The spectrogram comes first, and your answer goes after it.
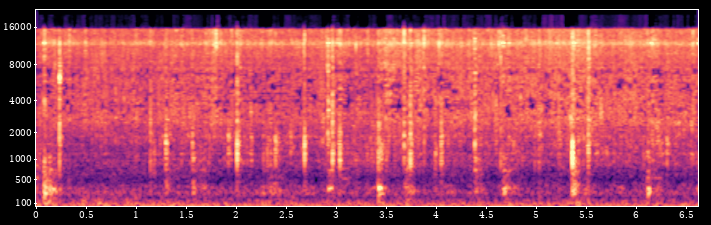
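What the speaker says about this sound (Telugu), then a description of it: "పచ్చిమిర్చి కూడా వేసుకున్నాం కదా, మంచిగా ఫ్రై అవ్వాలి పచ్చిమిర్చి." Green chillies crackle and sizzle in hot oil in a pan while tempering for curd rice. Sharp pops come in an irregular rhythm over a constant frying hiss, close and fairly quiet, with no speech.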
